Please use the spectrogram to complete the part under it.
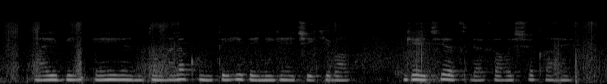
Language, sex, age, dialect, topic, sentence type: Marathi, female, 36-40, Northern Konkan, banking, statement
